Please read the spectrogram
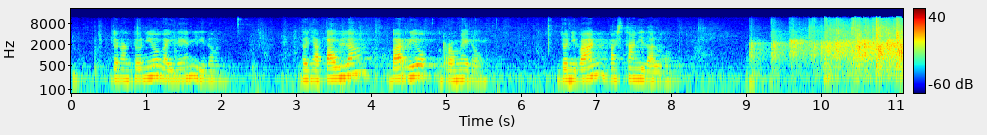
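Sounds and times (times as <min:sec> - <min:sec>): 
speech: 0:00.6 - 0:02.2, 0:03.0 - 0:05.6, 0:06.5 - 0:08.2
audience applause: 0:09.0 - 0:11.0.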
